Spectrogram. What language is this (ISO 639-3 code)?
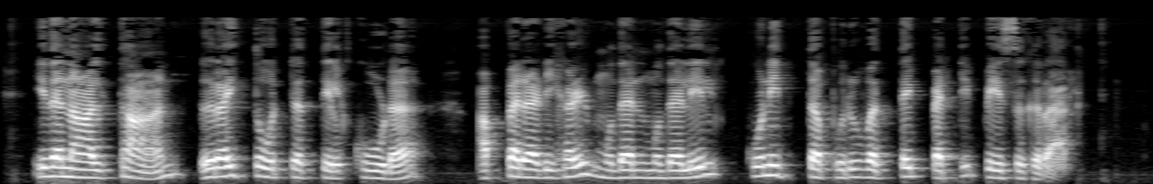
tam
